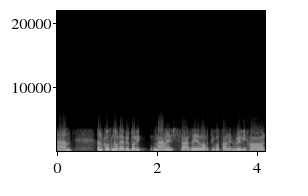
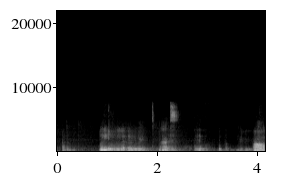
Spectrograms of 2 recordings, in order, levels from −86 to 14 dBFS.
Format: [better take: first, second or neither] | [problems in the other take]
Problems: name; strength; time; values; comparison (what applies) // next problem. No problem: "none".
first | noise reduction (neural mask model DeepFilterNet 3)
